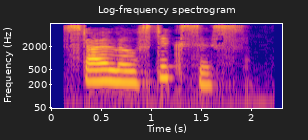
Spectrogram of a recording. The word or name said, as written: stylostixis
